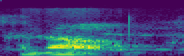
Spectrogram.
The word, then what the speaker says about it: know: In medieval English, it would have said pronounced as kano. Kano, the K is not silent. It's only in modern English the K is silent, but it's still written, and it's still there.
